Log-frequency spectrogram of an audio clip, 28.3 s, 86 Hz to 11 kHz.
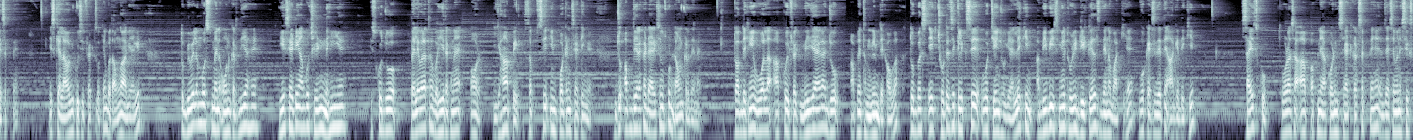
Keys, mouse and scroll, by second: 5.4 Tab, 13.6 click, 25.4 click, 25.4 alt+Tab, 25.7-27.6 scroll up 1.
